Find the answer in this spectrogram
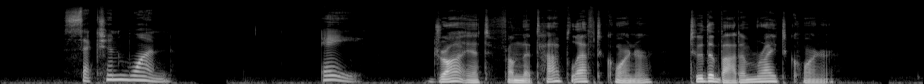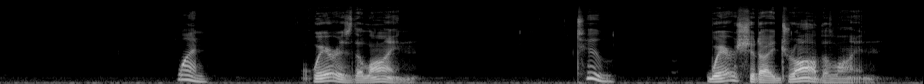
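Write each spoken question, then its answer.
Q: Draw it from the top left corner to the bottom right corner.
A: 2: Where should I draw the line?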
